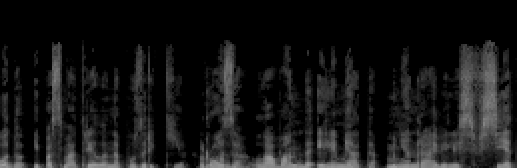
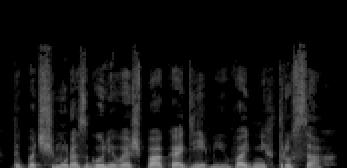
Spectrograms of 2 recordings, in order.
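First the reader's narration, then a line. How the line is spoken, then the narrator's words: Stern, composed question. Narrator (Russian): строго спросил ректор, успевший вернуть себе невозмутимый вид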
